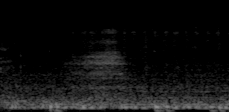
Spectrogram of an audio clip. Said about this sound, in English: But I can start by putting away my colored pencils.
